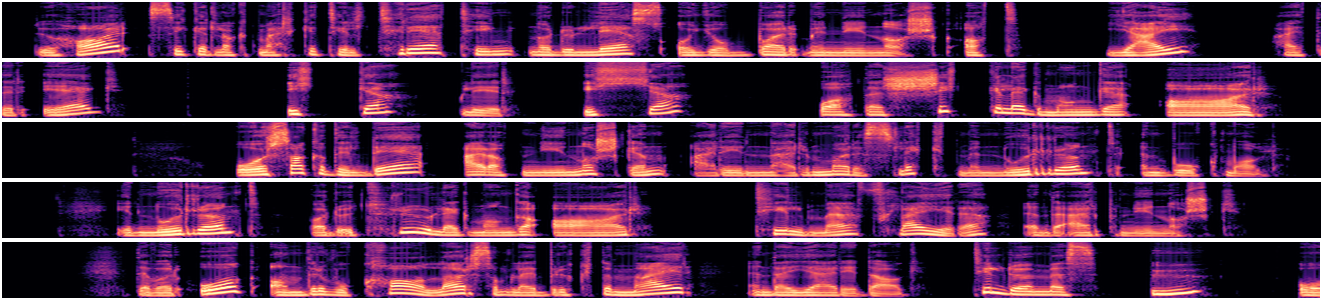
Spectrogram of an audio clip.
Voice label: no fagbok, norwegian, female

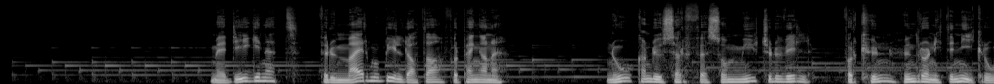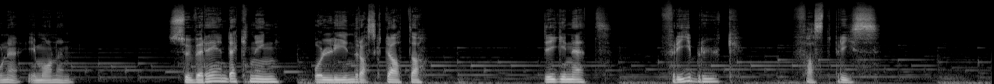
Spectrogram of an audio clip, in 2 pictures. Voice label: no reklame, Norwegian, male

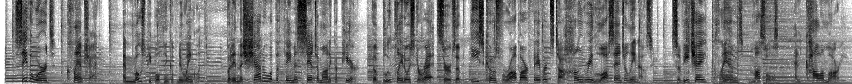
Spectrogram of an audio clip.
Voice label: US narration

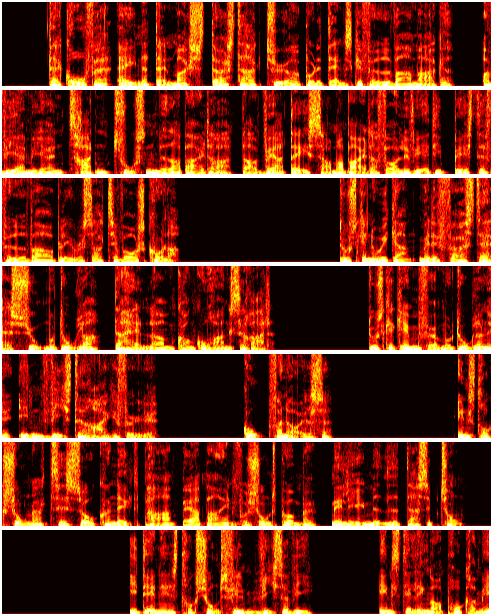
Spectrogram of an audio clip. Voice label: dk corporate

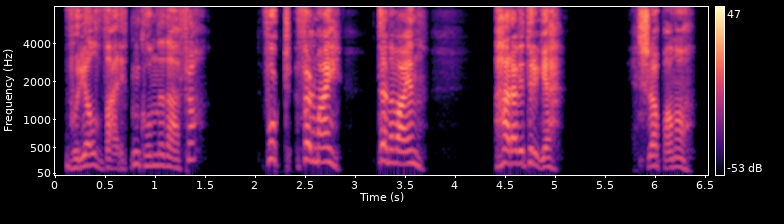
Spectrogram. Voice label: dub, character

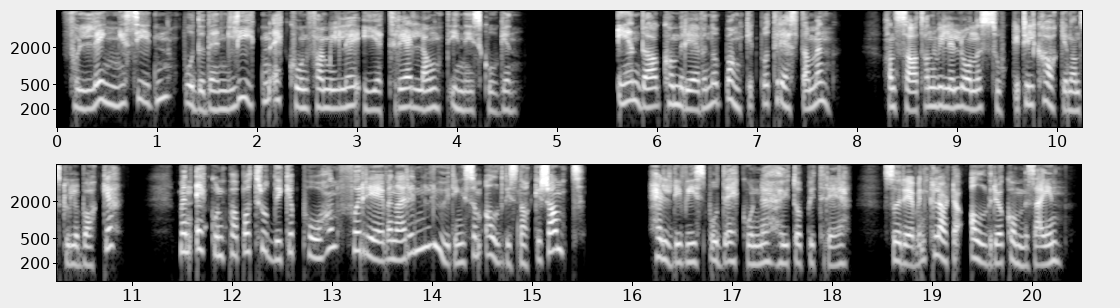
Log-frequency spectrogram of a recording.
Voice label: no childrens book

